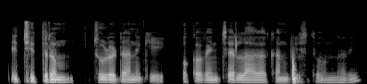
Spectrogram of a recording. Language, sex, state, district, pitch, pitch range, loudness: Telugu, male, Telangana, Mahabubabad, 110 Hz, 105-115 Hz, -21 LUFS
